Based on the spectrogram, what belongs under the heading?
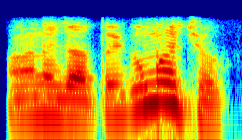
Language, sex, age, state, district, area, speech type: Kashmiri, male, 18-30, Jammu and Kashmir, Ganderbal, rural, conversation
